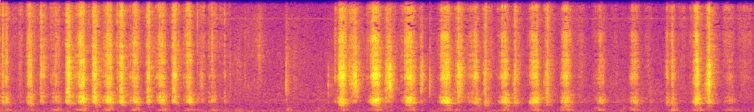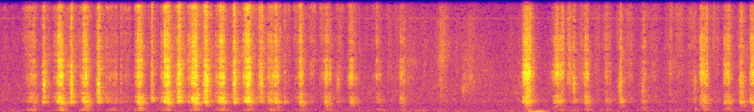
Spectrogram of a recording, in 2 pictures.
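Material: Coated paper.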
